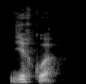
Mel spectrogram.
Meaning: to keep updated, to keep informed
- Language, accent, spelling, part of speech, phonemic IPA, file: French, France, dire quoi, verb, /diʁ kwa/, LL-Q150 (fra)-dire quoi.wav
